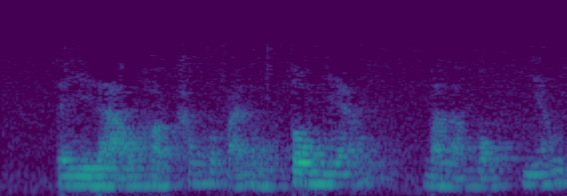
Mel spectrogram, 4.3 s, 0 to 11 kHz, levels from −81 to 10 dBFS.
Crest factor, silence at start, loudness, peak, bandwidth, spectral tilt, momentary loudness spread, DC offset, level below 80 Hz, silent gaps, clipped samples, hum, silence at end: 20 dB; 0 s; -39 LUFS; -20 dBFS; 5.6 kHz; -7.5 dB/octave; 12 LU; under 0.1%; -72 dBFS; none; under 0.1%; none; 0 s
